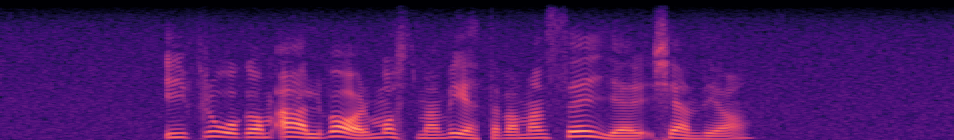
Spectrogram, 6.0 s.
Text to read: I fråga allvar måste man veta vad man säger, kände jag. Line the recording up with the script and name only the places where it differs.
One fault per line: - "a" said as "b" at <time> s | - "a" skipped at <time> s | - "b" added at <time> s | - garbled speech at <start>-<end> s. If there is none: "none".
- "om" added at 1.6 s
